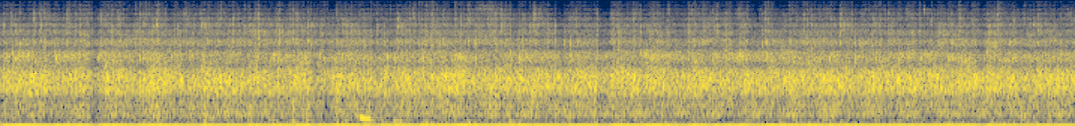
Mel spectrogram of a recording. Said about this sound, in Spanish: Gracias, gracias, gracias. Le damos un aplauso con mucho amor y admiración.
